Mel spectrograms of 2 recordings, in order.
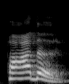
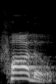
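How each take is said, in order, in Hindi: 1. आखिरी सिलेबल पूरे ज़ोर से बोला जाता है। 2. आखिरी सिलेबल हल्का और रिड्यूस्ड बोला जाता है। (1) "लास्ट वर्ड पे भी पूरा फोकस डाल देते हैं" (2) "बोलना क्या है"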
